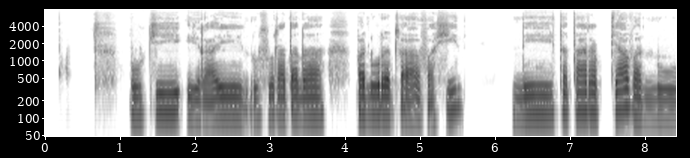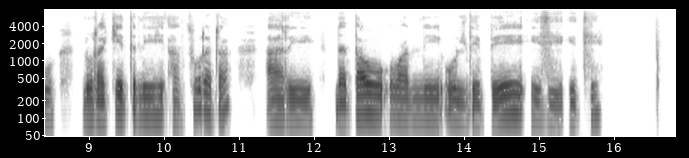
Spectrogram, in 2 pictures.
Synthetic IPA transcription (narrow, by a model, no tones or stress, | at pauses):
b̥ukʰiiɾajnusuɾat̪anəpanuɾaʈ͡ʂə̰v̥ahini̥ | nit̪ant̪aɾəpi̥t̪iavannunuɾakʰet̪iniant͡suɾaʈ͡ʂə | aɾi | nat̪awanniṵlund̪eb̥eiziːt̪ʰi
